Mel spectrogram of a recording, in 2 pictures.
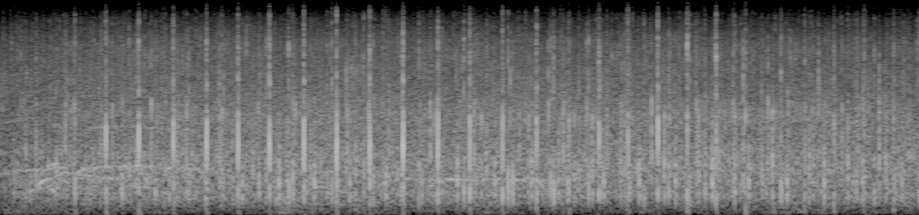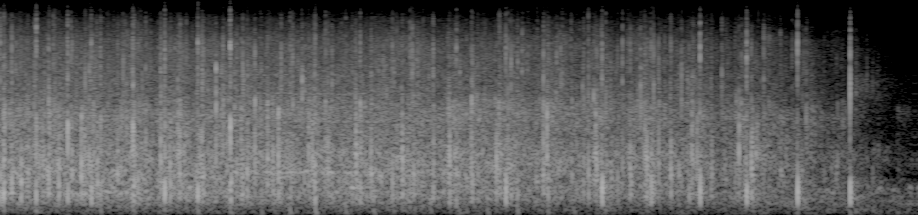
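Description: A hall full of people applauding graduates at an ATU Sligo conferring ceremony, sustained dense clapping with crisp individual claps that holds steady and fades slightly at the end.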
